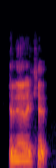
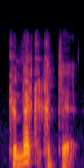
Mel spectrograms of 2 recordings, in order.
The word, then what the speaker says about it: Connecticut: Walling Walling Ford connec what's my favorite state to say Connecticut Connecticut yeah because it's the way it's spelled it's spelled weird it is so walling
